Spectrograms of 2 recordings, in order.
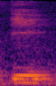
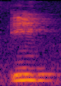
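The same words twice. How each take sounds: First: "I" said low; lower-pitched vowel. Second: "I" lifted high; higher-pitched vowel. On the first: Teacher showing one of two ways, low "I". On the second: Teacher showing the other way, high "I". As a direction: raise the pitch on "I". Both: Shown as a demonstration. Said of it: "two way of saying this".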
